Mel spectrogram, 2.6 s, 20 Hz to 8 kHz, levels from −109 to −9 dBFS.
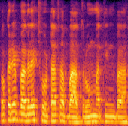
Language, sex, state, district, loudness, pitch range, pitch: Bhojpuri, male, Uttar Pradesh, Deoria, -17 LUFS, 125-155 Hz, 140 Hz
